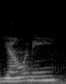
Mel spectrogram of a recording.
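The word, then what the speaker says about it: Yoneigh: is by um Yoni, but it's spelled Y O N E I G H.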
